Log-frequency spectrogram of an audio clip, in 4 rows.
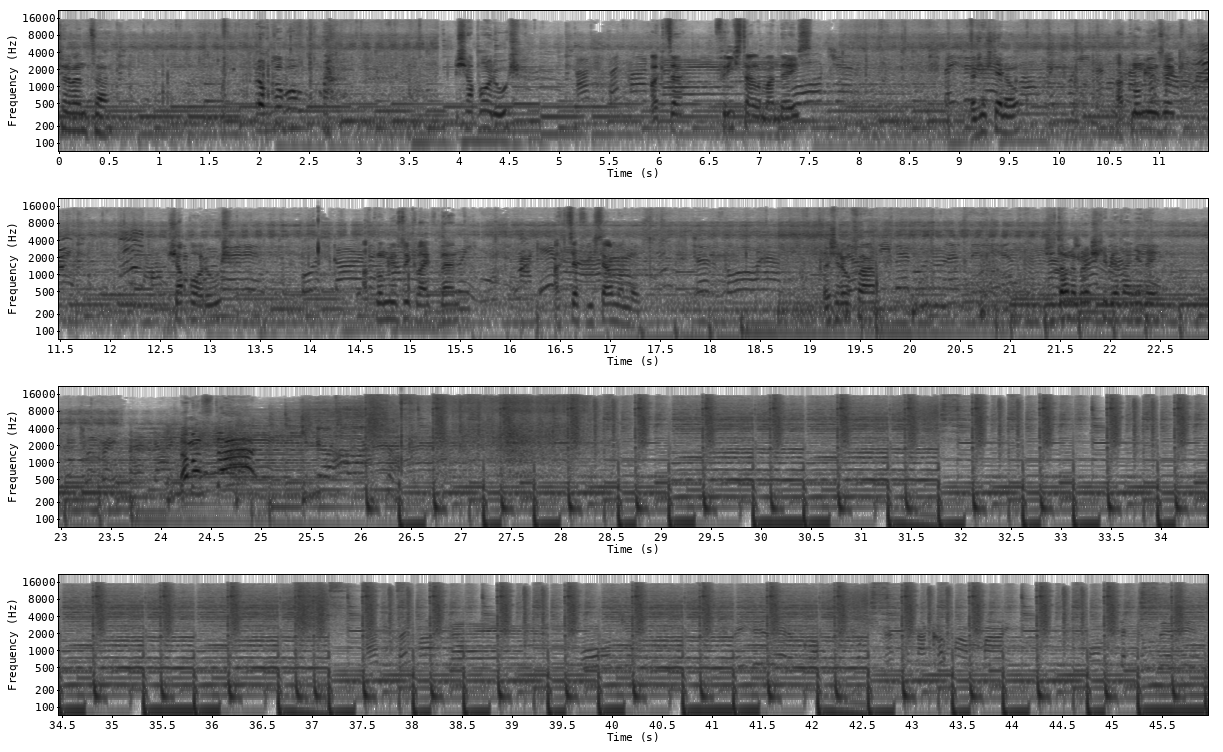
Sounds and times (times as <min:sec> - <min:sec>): Music: 0:00.0 - 0:45.9.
